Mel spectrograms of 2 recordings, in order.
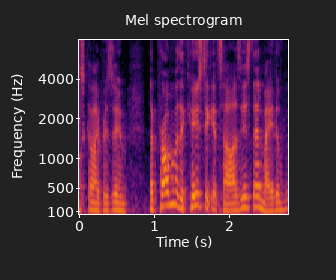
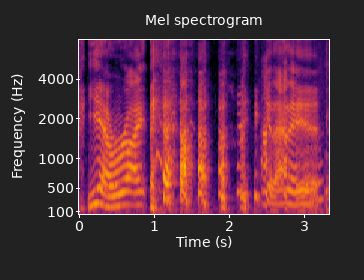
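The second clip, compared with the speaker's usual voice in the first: higher, louder, laughing it off as nonsense; scoffing disbelief; 9 semitones higher, 5 dB louder, slower than usual. Real, not acted. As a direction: brush off the comment with a laugh. Scoffing at a viewer's comment.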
